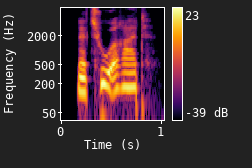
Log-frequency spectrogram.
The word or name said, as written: naturret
